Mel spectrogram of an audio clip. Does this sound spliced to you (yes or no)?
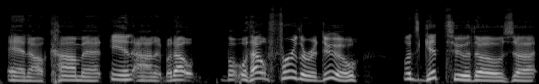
no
